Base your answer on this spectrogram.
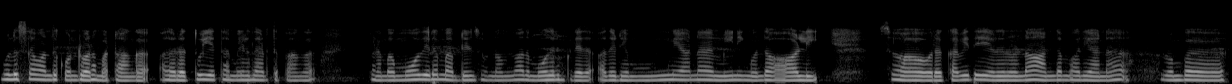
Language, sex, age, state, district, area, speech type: Tamil, female, 30-45, Tamil Nadu, Thanjavur, rural, spontaneous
